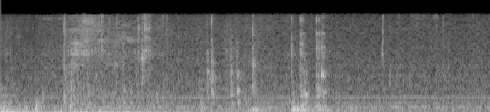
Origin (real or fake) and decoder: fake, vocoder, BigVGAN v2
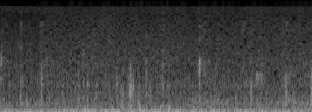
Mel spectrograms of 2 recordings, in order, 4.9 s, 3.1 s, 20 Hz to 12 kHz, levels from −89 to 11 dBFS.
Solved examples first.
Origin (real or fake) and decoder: real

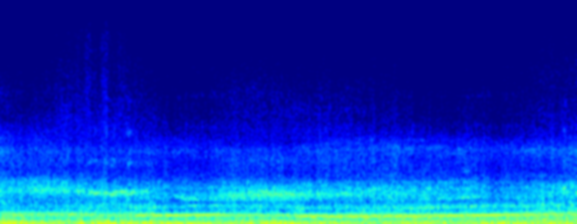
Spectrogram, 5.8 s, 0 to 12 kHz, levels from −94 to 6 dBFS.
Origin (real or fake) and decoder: real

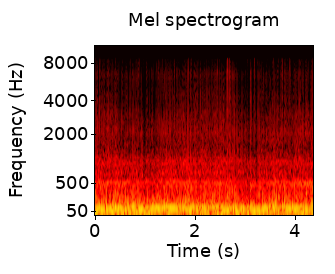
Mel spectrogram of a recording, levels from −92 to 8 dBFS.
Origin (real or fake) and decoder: fake, vocoder, BigVGAN v2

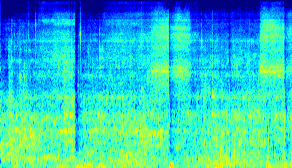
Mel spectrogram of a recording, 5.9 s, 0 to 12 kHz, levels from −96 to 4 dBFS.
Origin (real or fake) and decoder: fake, autoencoder, DAC-VAE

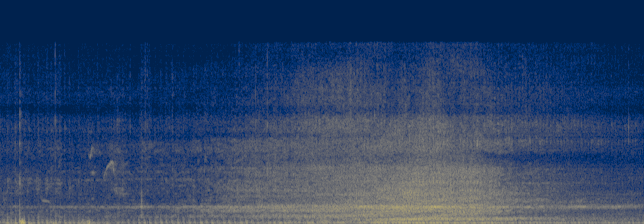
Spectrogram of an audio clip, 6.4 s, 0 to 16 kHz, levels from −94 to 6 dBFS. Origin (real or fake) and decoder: fake, vocoder, BigVGAN v2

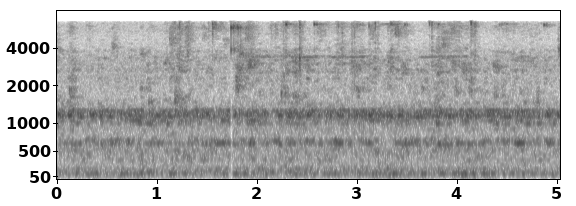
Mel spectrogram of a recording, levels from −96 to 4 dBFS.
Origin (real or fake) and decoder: real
